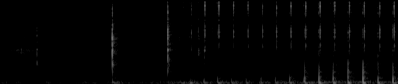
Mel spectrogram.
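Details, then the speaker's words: Paragon Warlock knife: quick light metallic ticks about three a second as the loose blade, possibly S35 steel, jingles and shifts against the aluminium handle's inside walls, which the owner says will dull the edge. "So you can hear the blade kind of jingle in there. So as it's doing that, it's kind of shifting a little bit."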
